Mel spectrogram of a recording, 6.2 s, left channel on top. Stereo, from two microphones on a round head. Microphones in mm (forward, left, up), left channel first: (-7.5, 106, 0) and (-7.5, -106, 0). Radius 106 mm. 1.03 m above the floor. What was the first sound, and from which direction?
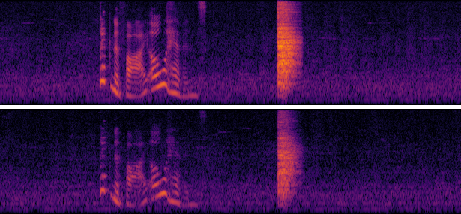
A woman speaking, 55° left (ahead or behind).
